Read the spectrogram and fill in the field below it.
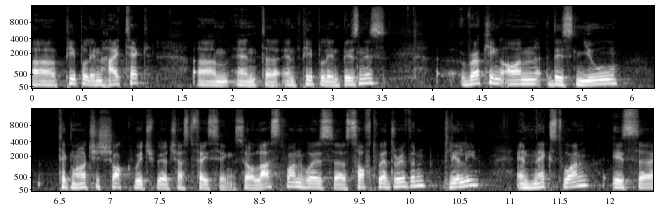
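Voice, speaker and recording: A man with a German accent, a medium pitch, a dark, mellow tone and lively intonation, at a moderate pace in a very clean recording with a silent background. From southern Germany (Bavaria). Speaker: tech executive and professor. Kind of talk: interview. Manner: halting, many fillers.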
